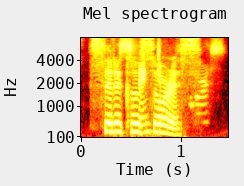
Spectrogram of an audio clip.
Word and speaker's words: Psittacosaurus: Psittacosaurus.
